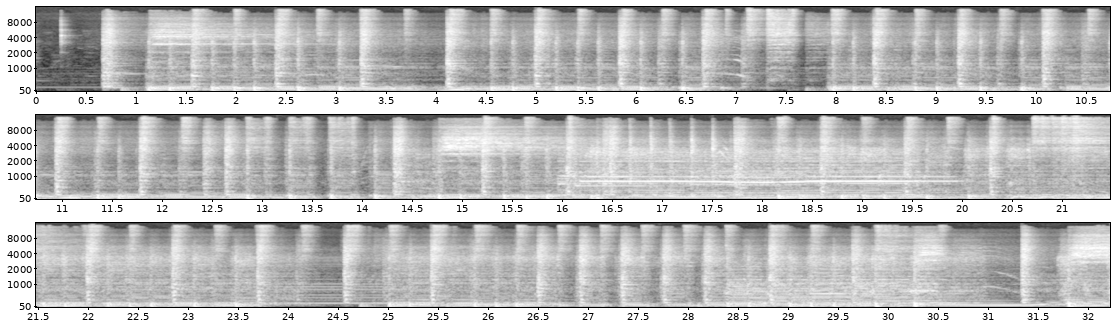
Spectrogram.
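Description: Live rock band with drum kit, electric bass and electric guitar kicking into a song after a brief near-silent moment, the drums driving a steady beat with sharp snare and bass-drum hits. The band stops for a beat about eight seconds in, and a long held note wavers slightly in pitch around the middle.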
